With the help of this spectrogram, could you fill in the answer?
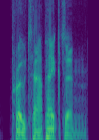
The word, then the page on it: protopectin: British English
